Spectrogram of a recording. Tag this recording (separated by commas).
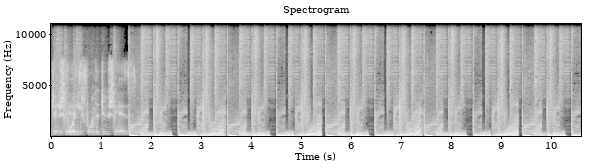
Pop music, Music, Speech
